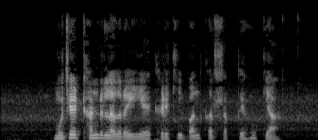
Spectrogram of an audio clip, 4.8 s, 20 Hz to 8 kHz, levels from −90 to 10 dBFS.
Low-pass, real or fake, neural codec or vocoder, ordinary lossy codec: 7.2 kHz; real; none; MP3, 48 kbps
